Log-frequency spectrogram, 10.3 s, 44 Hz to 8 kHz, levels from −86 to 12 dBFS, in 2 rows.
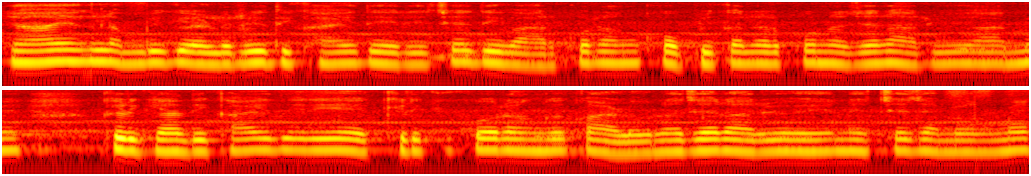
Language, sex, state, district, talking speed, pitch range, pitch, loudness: Rajasthani, female, Rajasthan, Churu, 190 wpm, 180-190 Hz, 185 Hz, -20 LUFS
